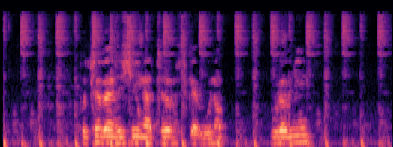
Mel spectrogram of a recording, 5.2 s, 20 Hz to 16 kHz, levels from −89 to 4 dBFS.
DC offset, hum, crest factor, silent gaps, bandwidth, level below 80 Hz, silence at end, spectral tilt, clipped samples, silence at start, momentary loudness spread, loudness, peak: under 0.1%; none; 18 dB; none; 11.5 kHz; -42 dBFS; 0.05 s; -5.5 dB/octave; under 0.1%; 0.05 s; 18 LU; -18 LUFS; -2 dBFS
